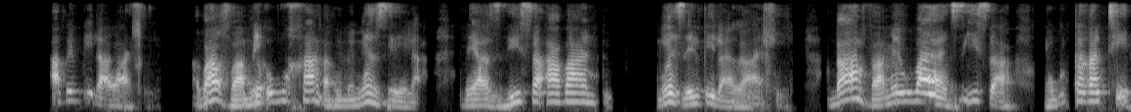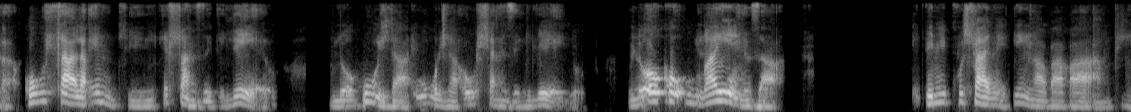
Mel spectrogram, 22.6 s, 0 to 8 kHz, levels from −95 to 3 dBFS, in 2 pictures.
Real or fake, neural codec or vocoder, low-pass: fake; codec, 24 kHz, 1.5 kbps, HILCodec; 7.2 kHz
